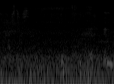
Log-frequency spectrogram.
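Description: Near silence: faint hall room tone with a few faint murmuring voices and light rustling.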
